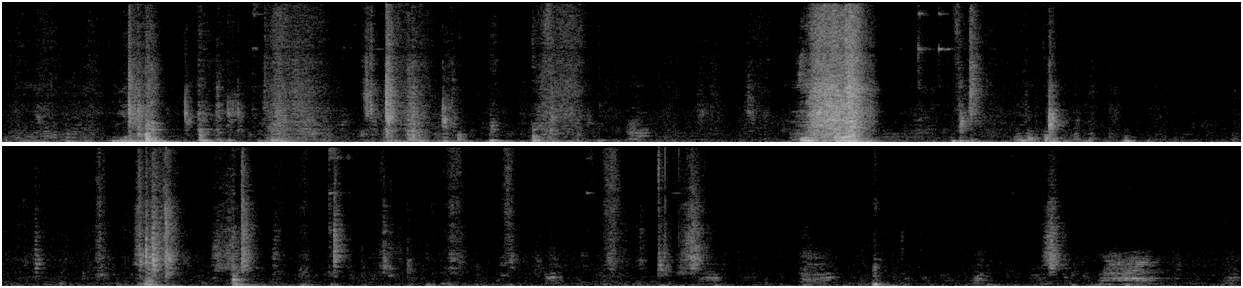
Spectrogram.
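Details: Beagle puppy and Labrador left alone together in a hallway during a Christmas party, making short whimpering dog sounds and scuffles in irregular bursts, with one louder burst near the middle.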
